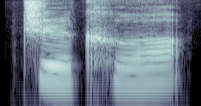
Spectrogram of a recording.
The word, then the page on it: 止咳: zhǐ ké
